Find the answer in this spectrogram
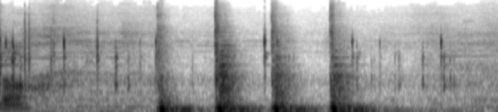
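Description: Four dull wooden thunks about a third of a second apart: the wooden loft bed board knocking against its dowel supports as it is pushed to test that it stays put.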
